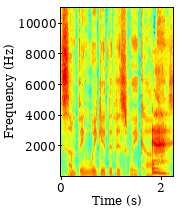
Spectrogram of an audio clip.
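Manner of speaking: witchy narrator voice. Describing a mysterious-looking picture as a narrator would say it, witch voice. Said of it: "a witch voice doing the narration saying".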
